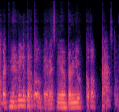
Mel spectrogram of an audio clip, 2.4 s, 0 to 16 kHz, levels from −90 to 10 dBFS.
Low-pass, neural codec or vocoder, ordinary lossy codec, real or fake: 14.4 kHz; codec, 44.1 kHz, 0.9 kbps, DAC; Opus, 24 kbps; fake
